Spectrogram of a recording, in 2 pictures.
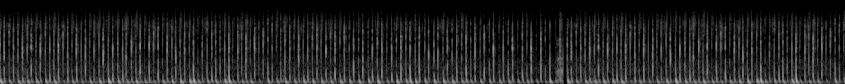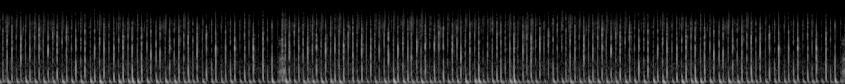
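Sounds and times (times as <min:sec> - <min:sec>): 
fast clapping: 0:00.0 - 0:16.8.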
